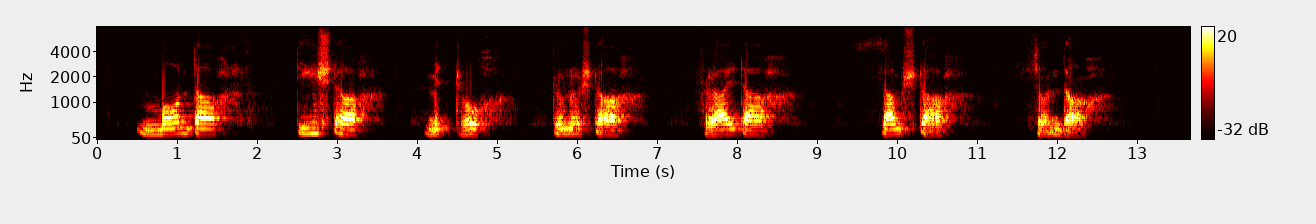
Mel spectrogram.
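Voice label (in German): wochentage, O-Ton Hunsrück; Damscheid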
